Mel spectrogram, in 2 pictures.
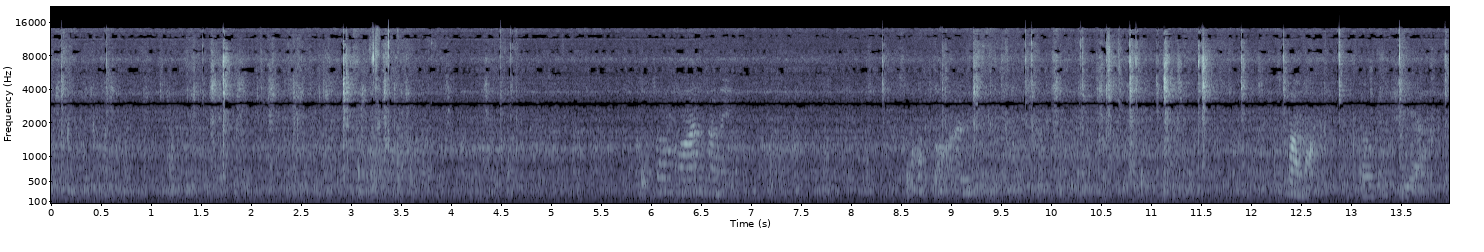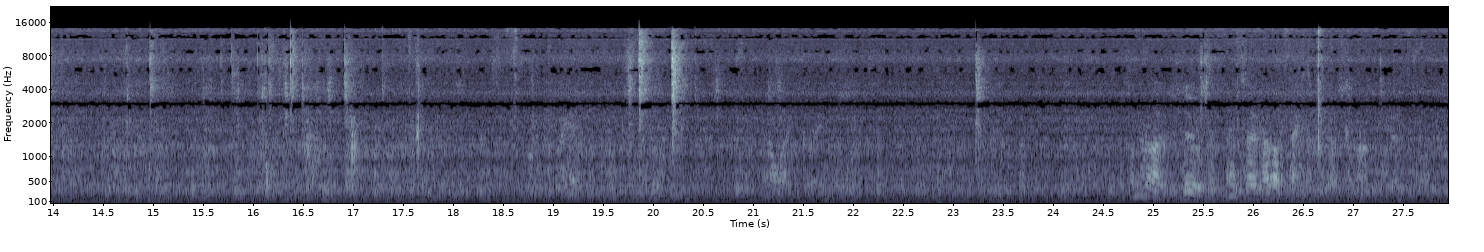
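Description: A dog sniffs and chews up small treats.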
